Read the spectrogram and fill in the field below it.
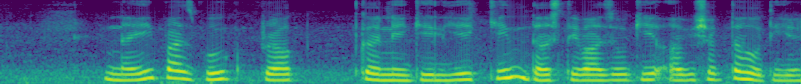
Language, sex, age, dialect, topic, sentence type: Hindi, female, 25-30, Marwari Dhudhari, banking, question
